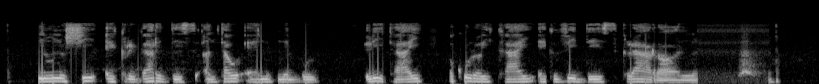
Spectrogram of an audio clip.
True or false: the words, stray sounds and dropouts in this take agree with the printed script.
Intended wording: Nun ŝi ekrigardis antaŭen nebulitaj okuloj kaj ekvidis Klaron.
false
